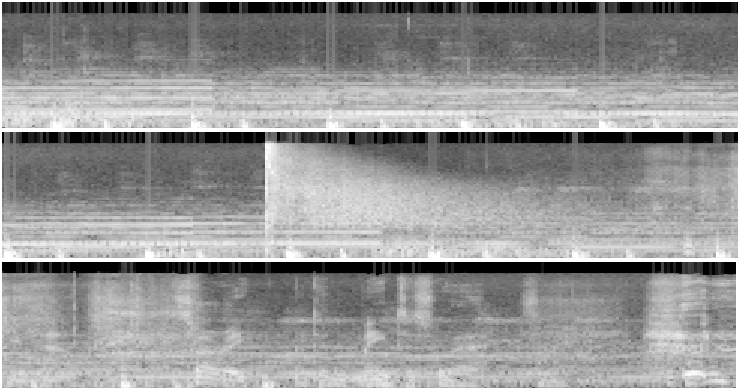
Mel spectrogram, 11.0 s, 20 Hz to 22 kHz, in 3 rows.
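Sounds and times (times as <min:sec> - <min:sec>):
music with slow pulsing beat: 0:00.0 - 0:11.0
rifle shot: 0:05.0 - 0:08.2.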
